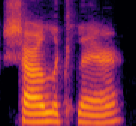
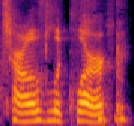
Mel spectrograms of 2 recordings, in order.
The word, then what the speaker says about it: Charles Leclerc: or charles i do i did try to commit to pronouncing it correctly charlo leclaire not charles leclerc but he does respond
